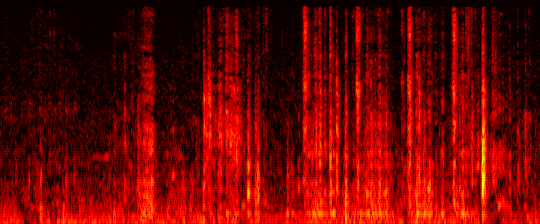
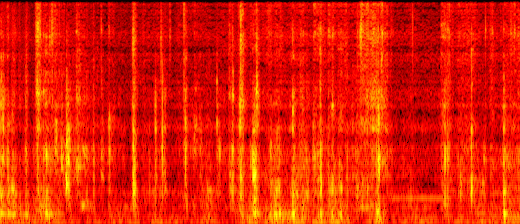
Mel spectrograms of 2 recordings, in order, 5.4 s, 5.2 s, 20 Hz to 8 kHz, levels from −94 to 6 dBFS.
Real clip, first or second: first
